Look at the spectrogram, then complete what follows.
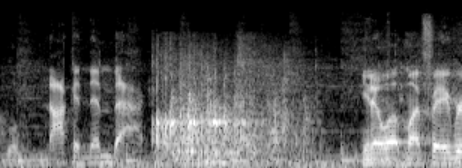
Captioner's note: bowling pins clacking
